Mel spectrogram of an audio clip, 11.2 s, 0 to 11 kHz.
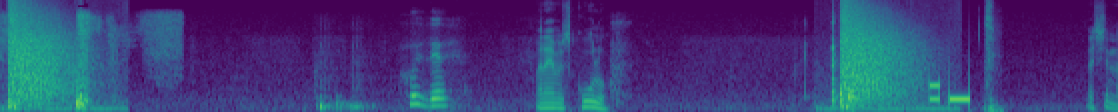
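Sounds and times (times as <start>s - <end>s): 
firework bang: 0.0s - 1.1s, 8.4s - 9.2s
speech: 4.1s - 4.6s, 5.4s - 6.3s, 10.9s - 11.1s.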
